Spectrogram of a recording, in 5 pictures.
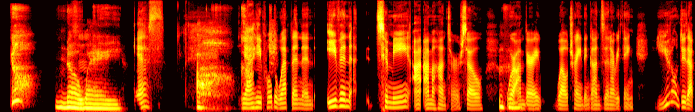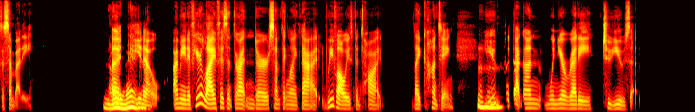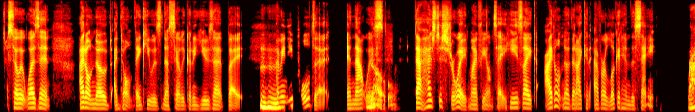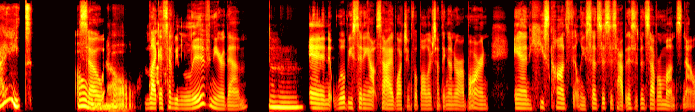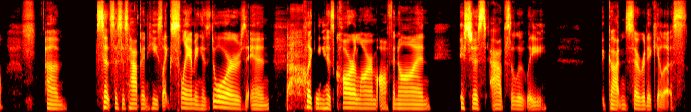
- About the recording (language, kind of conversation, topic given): English, unstructured, How can I handle a recurring misunderstanding with someone close?
- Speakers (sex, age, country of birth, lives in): female, 35-39, United States, United States; female, 50-54, United States, United States
- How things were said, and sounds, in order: gasp; other background noise; other noise; sigh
